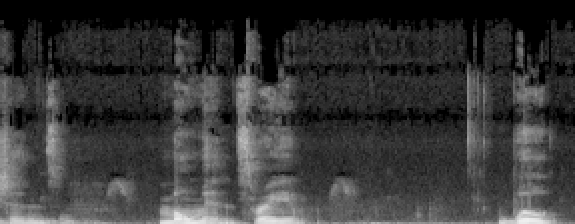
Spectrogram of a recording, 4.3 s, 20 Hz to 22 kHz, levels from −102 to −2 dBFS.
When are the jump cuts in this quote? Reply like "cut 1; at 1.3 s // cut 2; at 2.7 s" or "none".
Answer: none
